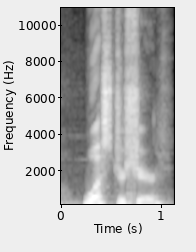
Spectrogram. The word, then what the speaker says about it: Worcestershire: so it's so it's worcestershire worcestershire worcestershire i've heard of warchester or like hold on let me think about this there's an extra syllable that you don't say out loud in that word as i understand it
